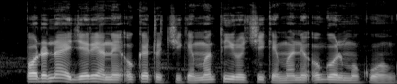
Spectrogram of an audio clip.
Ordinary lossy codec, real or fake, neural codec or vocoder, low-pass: none; real; none; none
